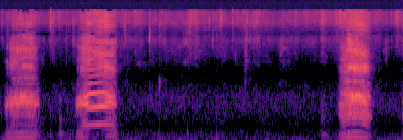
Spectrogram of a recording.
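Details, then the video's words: Goose on a farm giving three loud nasal honks, each about half a second long, spaced apart with quiet gaps between. "som do ganso"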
